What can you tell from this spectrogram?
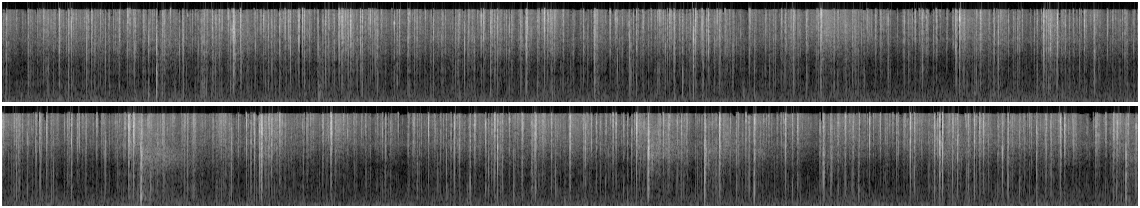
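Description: Wood fire under a saç griddle crackling, with many irregular sharp pops over a steady hiss; one pop about nine and a half seconds in is louder than the rest.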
